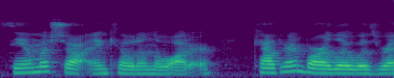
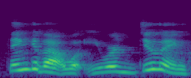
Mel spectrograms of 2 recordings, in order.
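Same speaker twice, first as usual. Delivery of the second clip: loud, higher-pitched plea; crying out; 4 semitones higher, 6 dB louder than usual. A narrator's reading. Teacher to the mob piling up books, crying out. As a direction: cry out to make them stop. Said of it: "cried Miss Catherine".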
